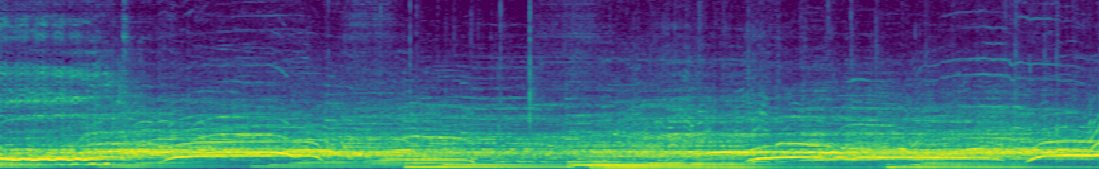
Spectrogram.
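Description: Loud live pop concert music: a last sung note fades about a second in, and the song's outro continues as held chords that change roughly every second. High-pitched screams from the audience rise and fall over it.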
